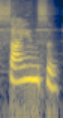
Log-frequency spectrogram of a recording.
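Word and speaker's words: science: साइंस, अब देखिए इसमें देखिएगा आप, ये जो ये वाला सी है ना, ये आपका साइलेंट है साइंस में, ठीक है। अब आप इसको एस से बुला रहे हो और साथ में साइंस बोल रहे हो, बीच वाला सी की साउंड ही नहीं आ रही है, तो इसको साइंस थोड़ी बोलोगे, साइंस बोलोगे।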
